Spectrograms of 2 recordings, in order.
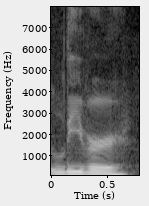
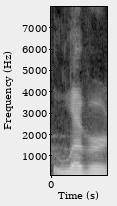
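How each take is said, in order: First: It is said with a non-American pronunciation. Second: It is said with an American pronunciation. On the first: "not lever" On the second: "I now consume too much American content. I now say lever"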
